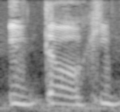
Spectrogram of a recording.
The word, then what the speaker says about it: hito: Hito, no sé cómo se dice... Hito. Es H es muda en el...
